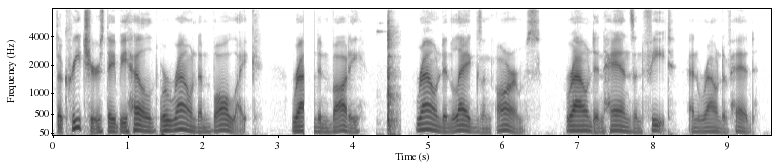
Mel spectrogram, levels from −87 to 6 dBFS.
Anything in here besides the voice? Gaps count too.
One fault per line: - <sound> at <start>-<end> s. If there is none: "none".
- dropout at 3.4-3.5 s
- thud at 4.3-4.7 s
